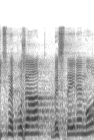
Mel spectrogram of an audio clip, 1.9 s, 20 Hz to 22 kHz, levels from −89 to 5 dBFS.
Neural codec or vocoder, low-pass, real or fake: none; 9.9 kHz; real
